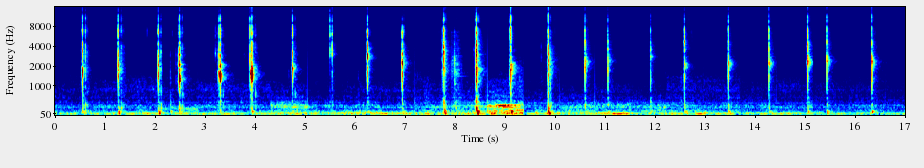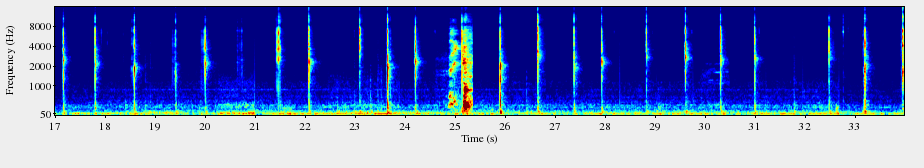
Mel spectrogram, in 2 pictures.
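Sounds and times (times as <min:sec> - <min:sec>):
person sneezing: 0:24.7 - 0:25.4.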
